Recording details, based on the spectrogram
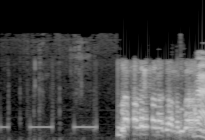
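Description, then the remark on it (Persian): A telephone line tone after a dropped call with a district governor sounds in three evenly spaced, steady beeps, clear, before someone starts talking loudly over the line. “بله کل تلفن قطعش”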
